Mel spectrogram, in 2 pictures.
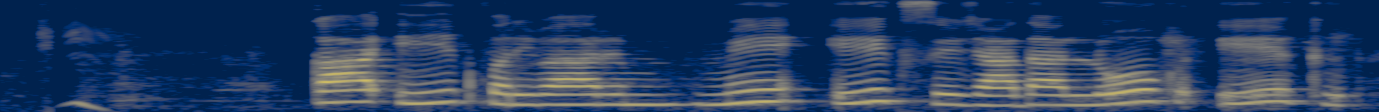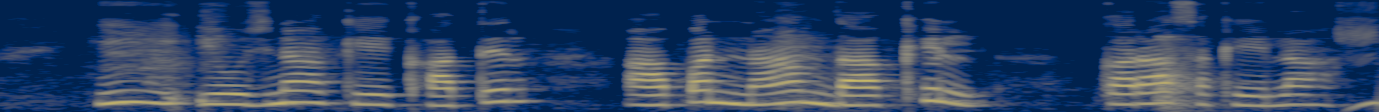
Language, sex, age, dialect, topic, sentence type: Bhojpuri, female, 31-35, Northern, banking, question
